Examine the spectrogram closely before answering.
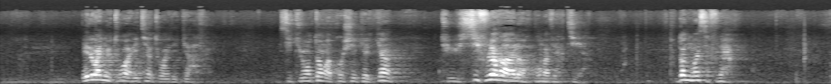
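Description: A man speaks loudly and dramatically in a large echoing hall.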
